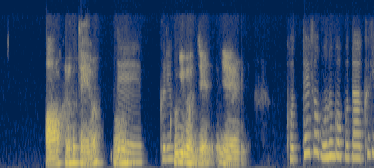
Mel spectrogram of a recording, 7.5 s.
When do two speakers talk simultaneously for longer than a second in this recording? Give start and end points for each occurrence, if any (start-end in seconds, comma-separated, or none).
none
